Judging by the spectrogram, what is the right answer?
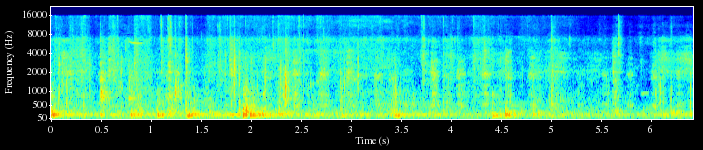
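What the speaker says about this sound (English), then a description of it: "The puppies are loving it. They're riding in the wheelbarrow." Golden retriever puppies riding in a wheelbarrow pant in quick, rhythmic breaths up close, with soft rattling and bumping in the background.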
